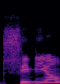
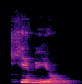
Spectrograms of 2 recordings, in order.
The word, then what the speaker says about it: civium: And I do see in the album, I don't know how to pronounce it, Civium? I'll help you. Kivium, Kivium. Kivium.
